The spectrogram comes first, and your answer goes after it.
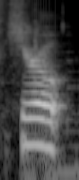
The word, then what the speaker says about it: Hiro: Uh, I don't know how I'm cuz like it's pronounced Hiro Aane, but the game isn't pronouncing the name correctly, but uh I now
